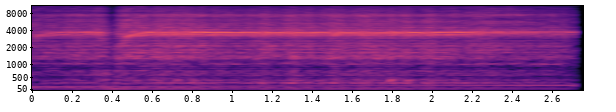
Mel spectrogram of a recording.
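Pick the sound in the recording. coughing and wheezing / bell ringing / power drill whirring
power drill whirring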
